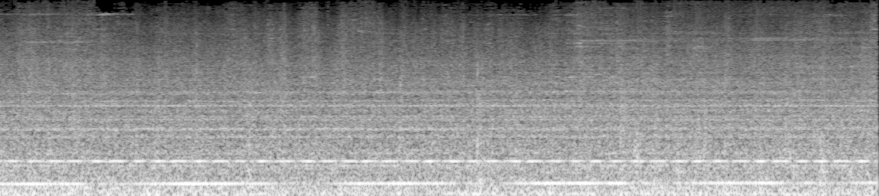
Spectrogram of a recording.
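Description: Train wheels rumble and clatter over the track.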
